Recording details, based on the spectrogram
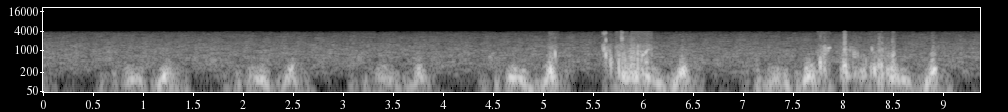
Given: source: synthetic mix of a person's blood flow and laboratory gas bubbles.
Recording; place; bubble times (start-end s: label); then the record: Doppler ultrasound of blood flow; precordium
5.03-5.15 s: bubbles
5.58-6.09 s: bubbles
7.73-7.88 s: bubbles
7.96-8.54 s: bubbles
From the record:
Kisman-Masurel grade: 223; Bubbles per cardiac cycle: several, 3 to 8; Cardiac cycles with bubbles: 10 to 50%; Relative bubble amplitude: loud (0.450 to 0.775); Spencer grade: 2 (many but less than half of the cardiac periods contain bubble signals, singularly or in groups); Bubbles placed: anywhere in the cardiac cycle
